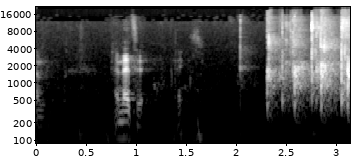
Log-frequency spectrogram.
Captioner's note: applause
